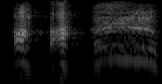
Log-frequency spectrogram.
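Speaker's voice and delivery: imitated laugh from the throne; acted burst of amused laughter; God laughing. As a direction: laugh as an unbothered king would. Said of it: "I saw him just going".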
